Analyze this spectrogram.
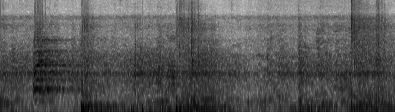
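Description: A football being kicked on an indoor artificial-turf pitch: several sharp thuds spread out, in a large echoing hall. A player gives a short shout about half a second in.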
